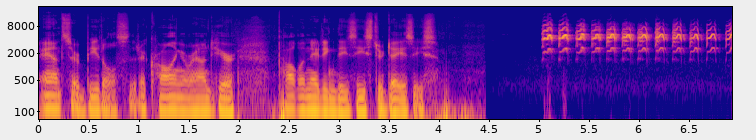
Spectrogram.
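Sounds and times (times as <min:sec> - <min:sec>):
speech: 0:00.0 - 0:04.2
American kestrel calling perched on a wire: 0:04.6 - 0:06.9.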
